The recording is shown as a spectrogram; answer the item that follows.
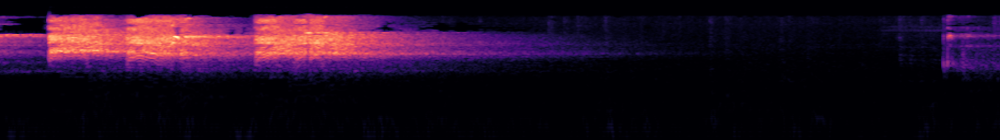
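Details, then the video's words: Black francolin in a trial match in London, UK, gives two loud rasping, buzzy bursts that fade away into quiet, then a short harsh note close to the end. "Kala Teetar Ki Chakri In UK"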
